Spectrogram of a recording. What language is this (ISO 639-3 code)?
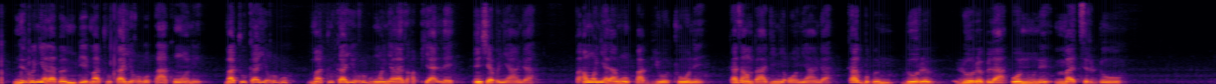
dag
